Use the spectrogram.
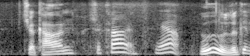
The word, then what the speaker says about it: Chacon: Well, so why don't you spell it? C-H-A-C-O-N. Chacon?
